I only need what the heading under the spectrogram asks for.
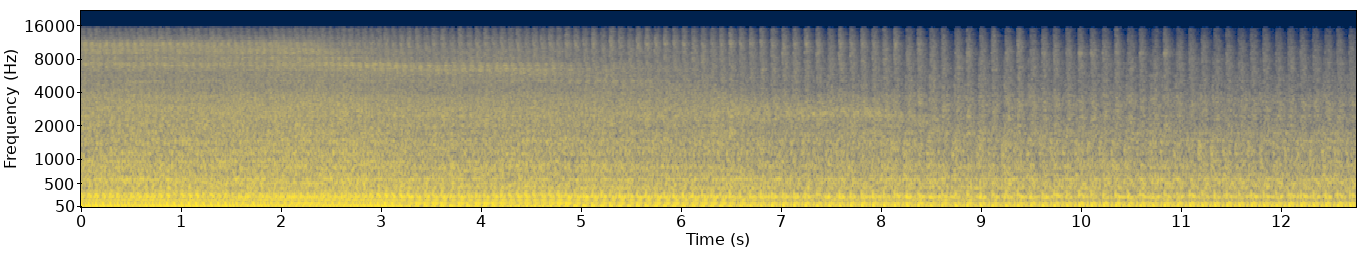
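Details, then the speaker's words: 2001 Kawasaki KLR650 single, just started after sitting 4 years (new battery, spark plug, cleaned carburetor, no choke control), warming up: single thumps at a slightly uneven idle with a little squeak, no knocking, sounding okay. "Sweet deal. We'll let it warm up a little bit. Sounds okay. Sounds like a KLR. It's got that little squeak."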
